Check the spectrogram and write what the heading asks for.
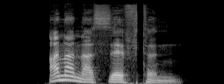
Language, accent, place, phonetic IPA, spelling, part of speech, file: German, Germany, Berlin, [ˈananasˌzɛftn̩], Ananassäften, noun, De-Ananassäften.ogg
- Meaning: dative plural of Ananassaft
